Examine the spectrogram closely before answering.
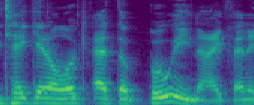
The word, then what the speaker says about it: Bowie knife: game and people wondering why I call it a buoy knife and not a Bowie knife and usually people cite the reference of David Bowie which kind of makes sense because it is spelled the same way but this knife is named after Jim buoy who fought at the Alamo that would be the correct way to say it however if you want to say Bowie knife then that's perfectly fine too it's just that there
